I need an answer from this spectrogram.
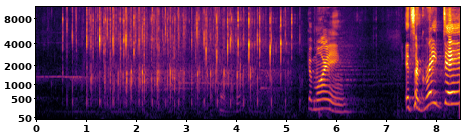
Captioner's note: applause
